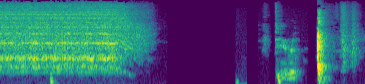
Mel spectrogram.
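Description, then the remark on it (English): A power drill whirs steadily at a loud, even pitch for about two seconds, then cuts off abruptly. After a short silence come a few brief, sharp bursts of sound. “Got to go to a bigger drill.”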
